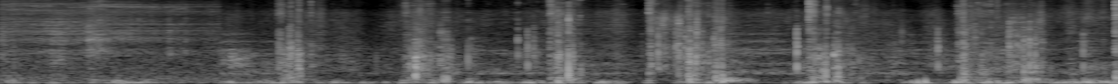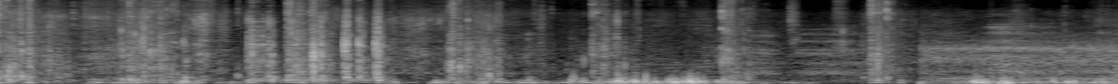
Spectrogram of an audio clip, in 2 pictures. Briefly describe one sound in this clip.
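Footsteps crunch on wet rocks.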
